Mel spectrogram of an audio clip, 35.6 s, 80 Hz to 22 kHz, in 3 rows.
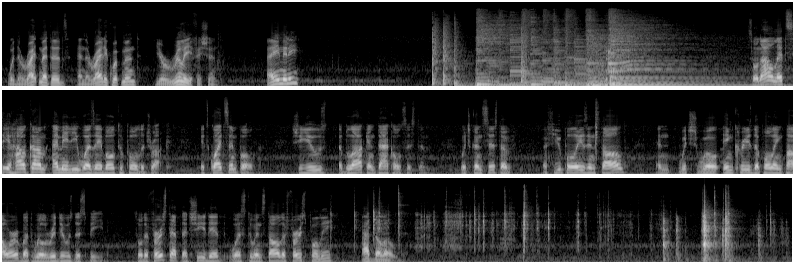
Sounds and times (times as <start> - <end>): Speech: 0.1 - 3.4, 4.0 - 4.5, 11.2 - 29.8.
